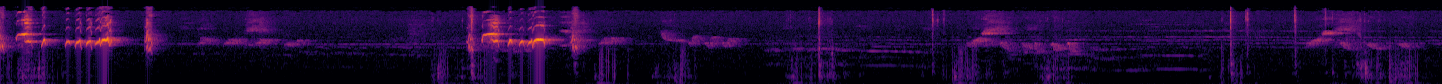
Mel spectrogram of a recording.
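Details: Orange-headed thrush song used as a morning lure to get a silent captive thrush singing: loud, rich phrases of varied whistles and trills about every four seconds, each trailing into softer, scratchy high notes.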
